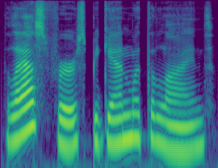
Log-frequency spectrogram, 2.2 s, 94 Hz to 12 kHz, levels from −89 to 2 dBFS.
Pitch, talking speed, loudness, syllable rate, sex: 200 Hz, 190 wpm, -18 LUFS, 4.7 syllables/s, female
